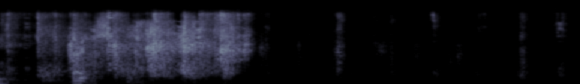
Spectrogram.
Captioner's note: audience claps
